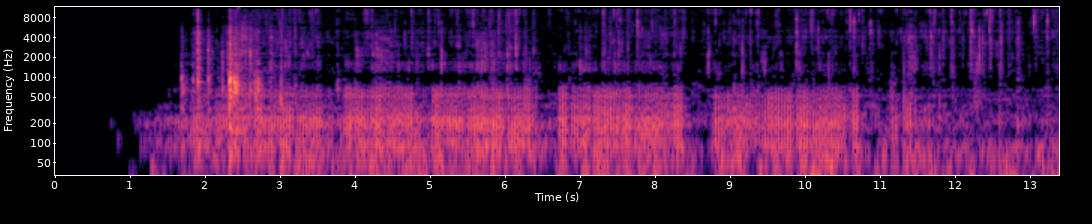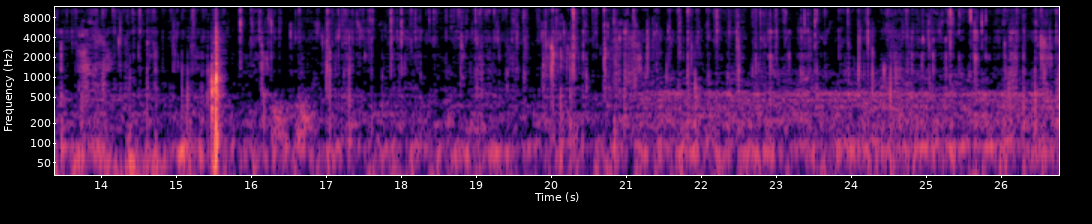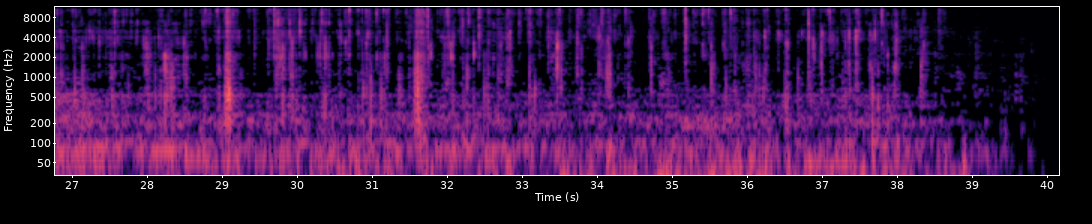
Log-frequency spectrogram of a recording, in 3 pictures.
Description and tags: Two hungry kittens rapidly eating mushy food, recorded very close in glorious stereo. Slight noise reduction artifact is audible.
